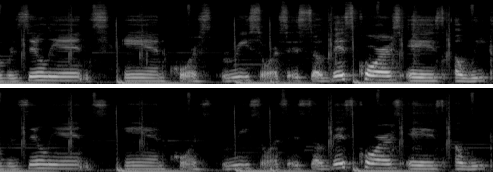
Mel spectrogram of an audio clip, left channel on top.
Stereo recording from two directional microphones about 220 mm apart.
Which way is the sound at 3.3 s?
Centre (ahead or behind).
